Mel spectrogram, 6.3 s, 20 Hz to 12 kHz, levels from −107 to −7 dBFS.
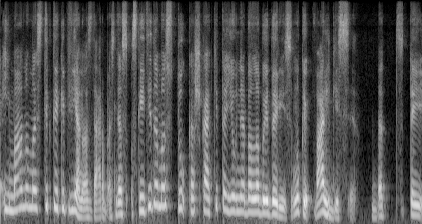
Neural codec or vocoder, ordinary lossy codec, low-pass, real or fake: none; Opus, 16 kbps; 10.8 kHz; real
